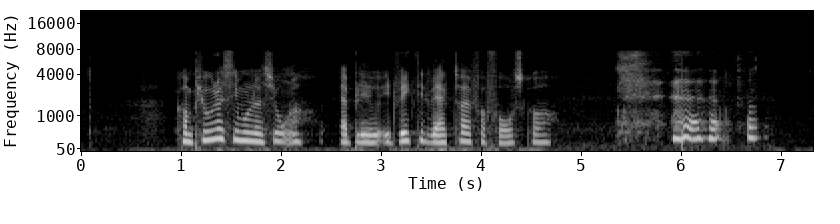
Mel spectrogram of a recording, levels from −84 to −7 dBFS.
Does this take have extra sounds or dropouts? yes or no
yes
